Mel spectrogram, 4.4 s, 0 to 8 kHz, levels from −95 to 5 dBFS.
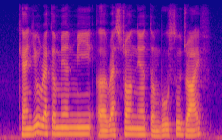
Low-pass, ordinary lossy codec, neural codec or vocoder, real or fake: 7.2 kHz; none; none; real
